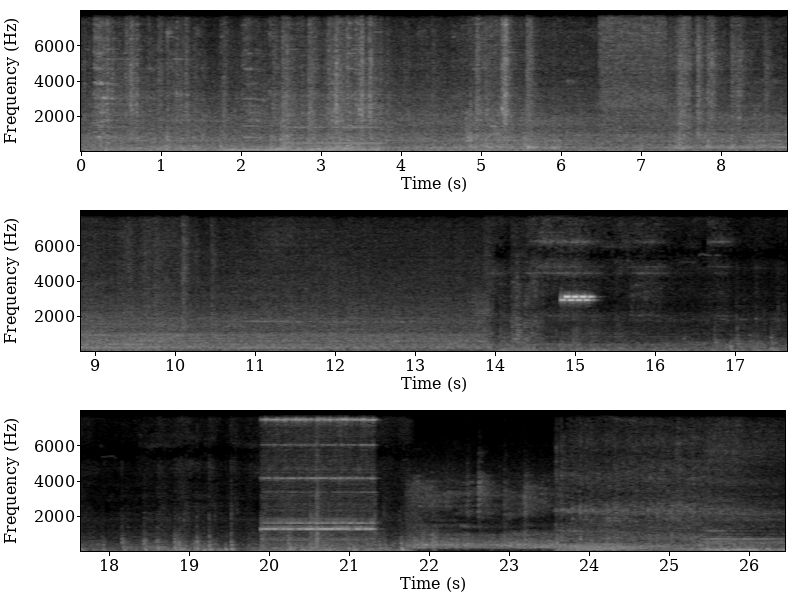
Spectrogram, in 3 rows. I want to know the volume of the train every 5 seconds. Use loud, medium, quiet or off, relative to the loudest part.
loud, loud, medium, quiet, medium, medium.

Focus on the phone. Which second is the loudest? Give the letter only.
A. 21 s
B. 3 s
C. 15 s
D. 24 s
C.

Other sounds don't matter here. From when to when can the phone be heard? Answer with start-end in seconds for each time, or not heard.
1.9-3.8, 14.2-15.2, 19.9-21.4.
